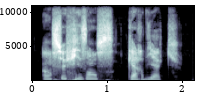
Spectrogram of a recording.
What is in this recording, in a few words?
"insuffisance", French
